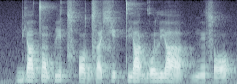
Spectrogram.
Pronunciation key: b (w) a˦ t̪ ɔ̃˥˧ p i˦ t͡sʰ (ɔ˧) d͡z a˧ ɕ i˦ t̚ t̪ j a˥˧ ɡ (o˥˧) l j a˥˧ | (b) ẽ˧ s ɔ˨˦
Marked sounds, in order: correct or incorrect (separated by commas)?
incorrect, correct, incorrect, correct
